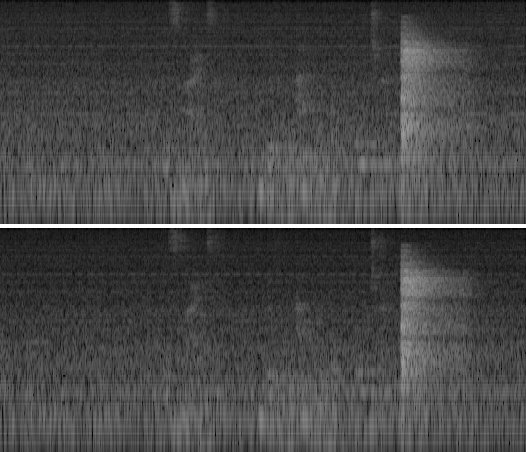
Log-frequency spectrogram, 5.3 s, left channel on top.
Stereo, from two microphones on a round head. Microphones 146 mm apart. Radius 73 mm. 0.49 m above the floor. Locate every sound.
1.6 s a man speaking: 5° right (ahead or behind), 7 m
4.0 s a gunshot: 15° right (ahead or behind), 1.2 m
